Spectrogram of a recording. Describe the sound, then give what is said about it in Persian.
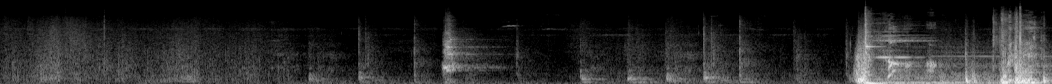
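A dog barks a few times, sharp and spaced apart, before a loud burst of broad, rushing noise fills the last couple of seconds. “اون سگ آشغال خفه کن”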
